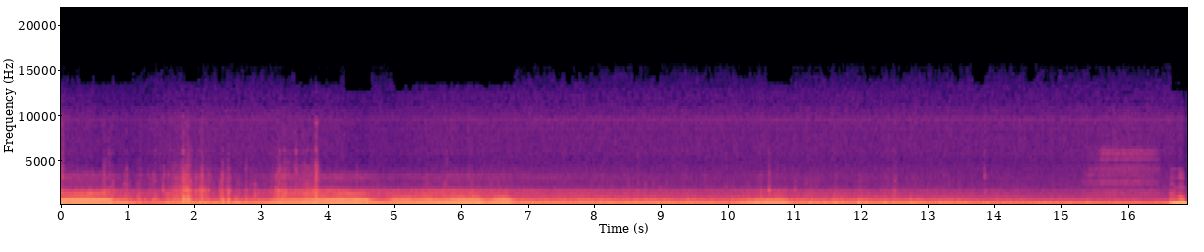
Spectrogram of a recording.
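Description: A BMW F21 M135i pulls hard along a road lap, its engine rising in pitch through several gear changes and then settling to a steady drone, loud in the cabin with someone talking over it.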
